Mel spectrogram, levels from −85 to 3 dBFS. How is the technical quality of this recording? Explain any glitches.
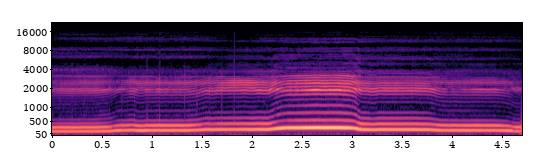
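The music has a glitch: periodic USB or driver dropouts from 0.08 to 1.83 s, repeating every 0.125 s, about fifteen times. A blocked bus skips a fraction of a millisecond each time, producing regular ticks that show as evenly spaced vertical broadband lines on a spectrogram and tiny waveform discontinuities.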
